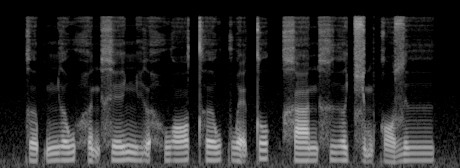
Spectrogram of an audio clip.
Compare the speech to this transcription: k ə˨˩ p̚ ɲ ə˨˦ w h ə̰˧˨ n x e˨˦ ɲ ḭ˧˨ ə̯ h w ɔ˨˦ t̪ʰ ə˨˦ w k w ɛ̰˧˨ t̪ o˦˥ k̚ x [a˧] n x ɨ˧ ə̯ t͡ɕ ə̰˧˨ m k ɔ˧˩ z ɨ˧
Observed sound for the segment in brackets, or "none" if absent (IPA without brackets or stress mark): a˧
